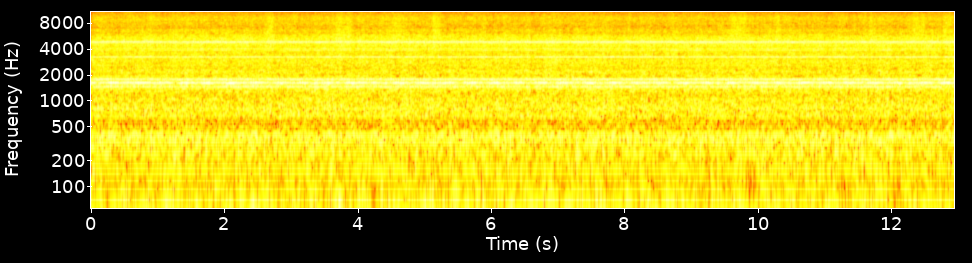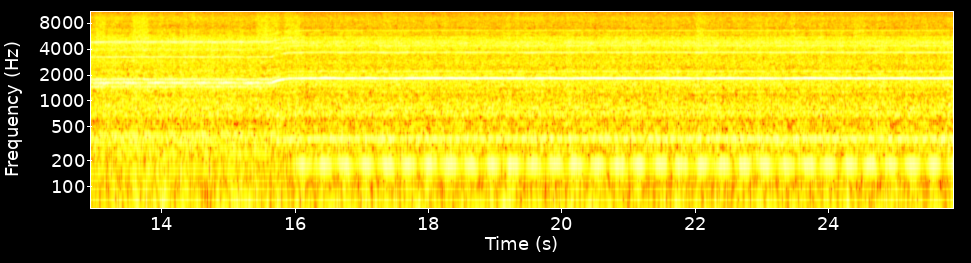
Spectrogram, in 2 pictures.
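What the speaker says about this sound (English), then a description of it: "Don't turn off the mixer until you see it getting really liquidy" An electric mixer whirs continuously as it churns cream into butter, a loud steady motor drone that shifts pitch partway through and keeps running alone without talk.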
